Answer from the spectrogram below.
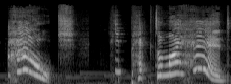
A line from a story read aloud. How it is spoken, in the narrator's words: cried Sophia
